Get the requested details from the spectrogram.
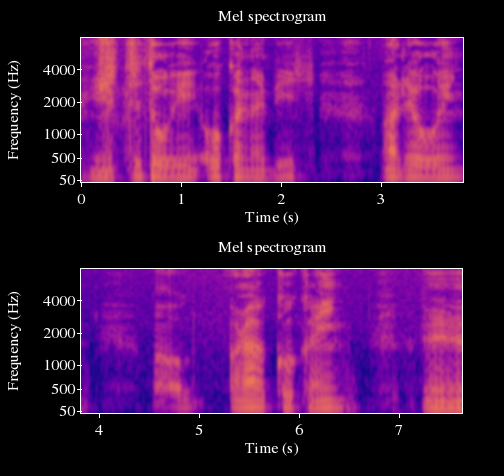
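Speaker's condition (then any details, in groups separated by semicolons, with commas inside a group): Acquired brain injury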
